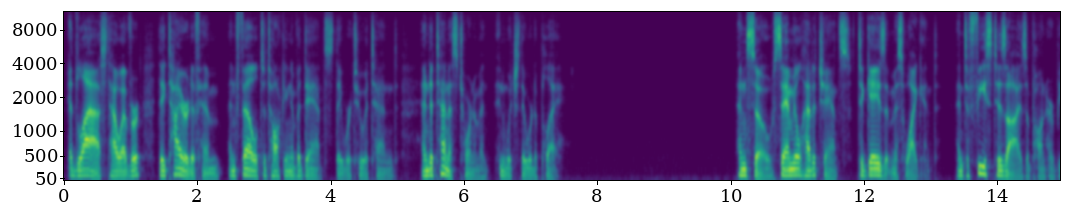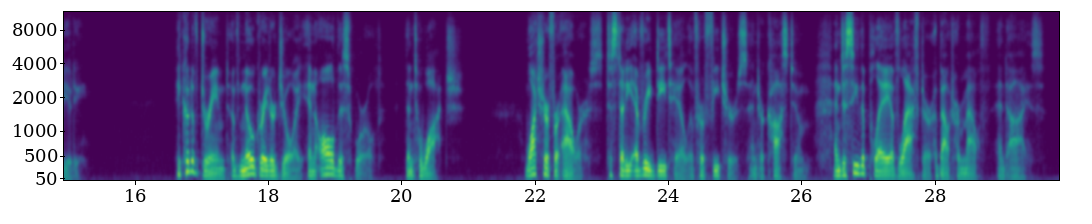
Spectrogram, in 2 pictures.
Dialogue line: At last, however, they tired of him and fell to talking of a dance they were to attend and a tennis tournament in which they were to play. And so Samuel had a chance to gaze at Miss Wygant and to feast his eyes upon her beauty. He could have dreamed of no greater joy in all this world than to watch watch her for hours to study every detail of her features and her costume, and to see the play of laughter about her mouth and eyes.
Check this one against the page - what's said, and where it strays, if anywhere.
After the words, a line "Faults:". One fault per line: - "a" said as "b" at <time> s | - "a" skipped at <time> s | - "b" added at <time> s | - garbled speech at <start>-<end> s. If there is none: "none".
At last, however, they tired of him and fell to talking of a dance they were to attend and a tennis tournament in which they were to play. And so Samuel had a chance to gaze at Miss Wygant and to feast his eyes upon her beauty. He could have dreamed of no greater joy in all this world than to watch watch her for hours to study every detail of her features and her costume, and to see the play of laughter about her mouth and eyes.
Faults:
none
